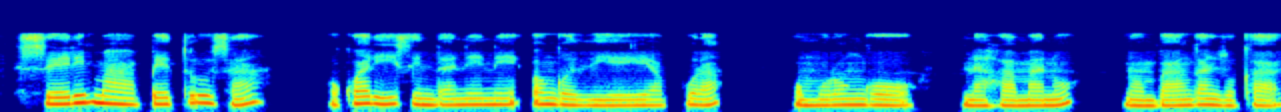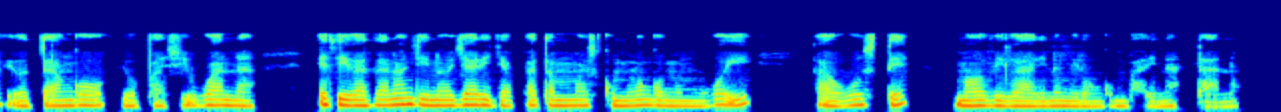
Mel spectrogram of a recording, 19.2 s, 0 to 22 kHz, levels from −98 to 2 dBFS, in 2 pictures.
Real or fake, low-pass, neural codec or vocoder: real; 7.2 kHz; none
